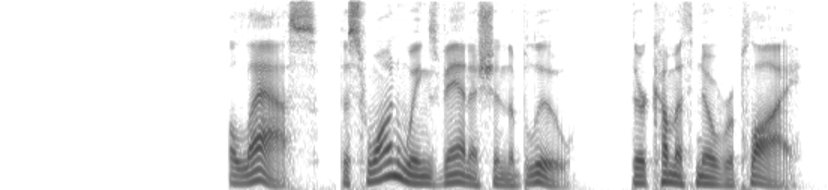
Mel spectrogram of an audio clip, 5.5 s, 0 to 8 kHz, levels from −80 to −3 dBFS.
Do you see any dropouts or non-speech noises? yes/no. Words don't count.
no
